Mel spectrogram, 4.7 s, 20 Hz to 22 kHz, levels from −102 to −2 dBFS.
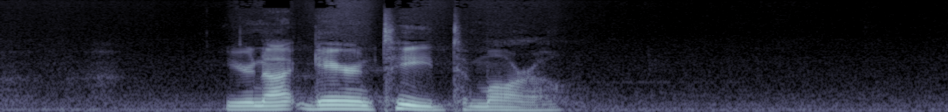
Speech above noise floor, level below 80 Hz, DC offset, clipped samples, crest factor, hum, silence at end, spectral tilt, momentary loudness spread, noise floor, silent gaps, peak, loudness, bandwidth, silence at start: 32 dB; -68 dBFS; under 0.1%; under 0.1%; 20 dB; none; 1.95 s; -6 dB/octave; 14 LU; -64 dBFS; none; -16 dBFS; -33 LUFS; over 20 kHz; 1.15 s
